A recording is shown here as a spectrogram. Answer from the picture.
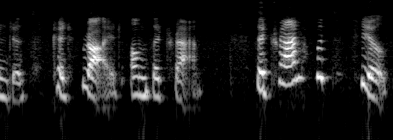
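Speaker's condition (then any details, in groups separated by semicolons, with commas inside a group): Cerebral palsy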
